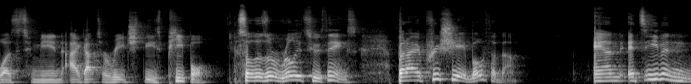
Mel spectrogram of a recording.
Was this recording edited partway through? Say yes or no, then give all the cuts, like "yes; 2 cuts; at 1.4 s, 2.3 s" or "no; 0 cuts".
yes; 1 cut; at 2.3 s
